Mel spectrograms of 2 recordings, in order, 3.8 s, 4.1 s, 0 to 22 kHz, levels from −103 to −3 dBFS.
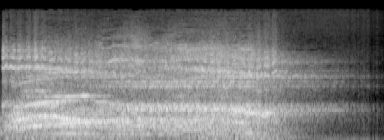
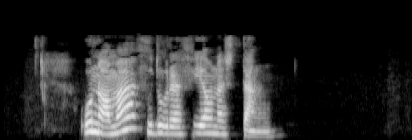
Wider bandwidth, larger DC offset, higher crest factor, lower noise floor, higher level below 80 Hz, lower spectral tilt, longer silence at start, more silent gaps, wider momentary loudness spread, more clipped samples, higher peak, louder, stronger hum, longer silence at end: first, 16 kHz vs 7.6 kHz; neither; about the same, 16 dB vs 18 dB; second, -48 dBFS vs under -90 dBFS; first, -42 dBFS vs -66 dBFS; second, -3 dB/octave vs -5.5 dB/octave; second, 0 s vs 0.4 s; neither; about the same, 8 LU vs 9 LU; neither; about the same, -2 dBFS vs -2 dBFS; about the same, -16 LUFS vs -17 LUFS; neither; second, 0.5 s vs 1.4 s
